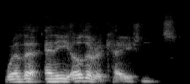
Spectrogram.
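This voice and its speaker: A man playing a formal, probing examiner who puts questions in a measured, official way in a dramatized inquest. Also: medium pitch, expressive, dark tone, muffled recording, close to an everyday voice.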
